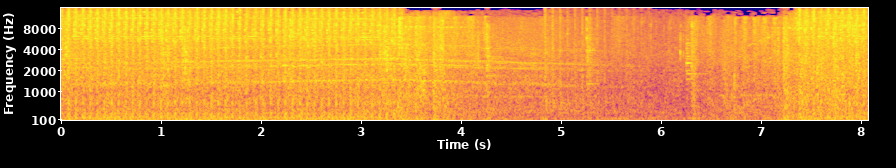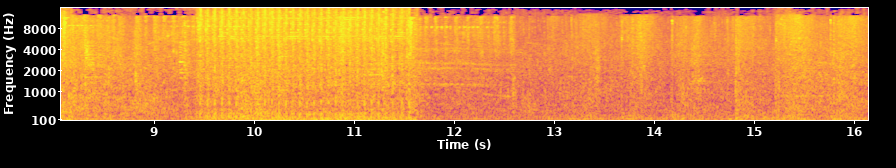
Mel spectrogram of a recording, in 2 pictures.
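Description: A propeller plane engine drones loudly.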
